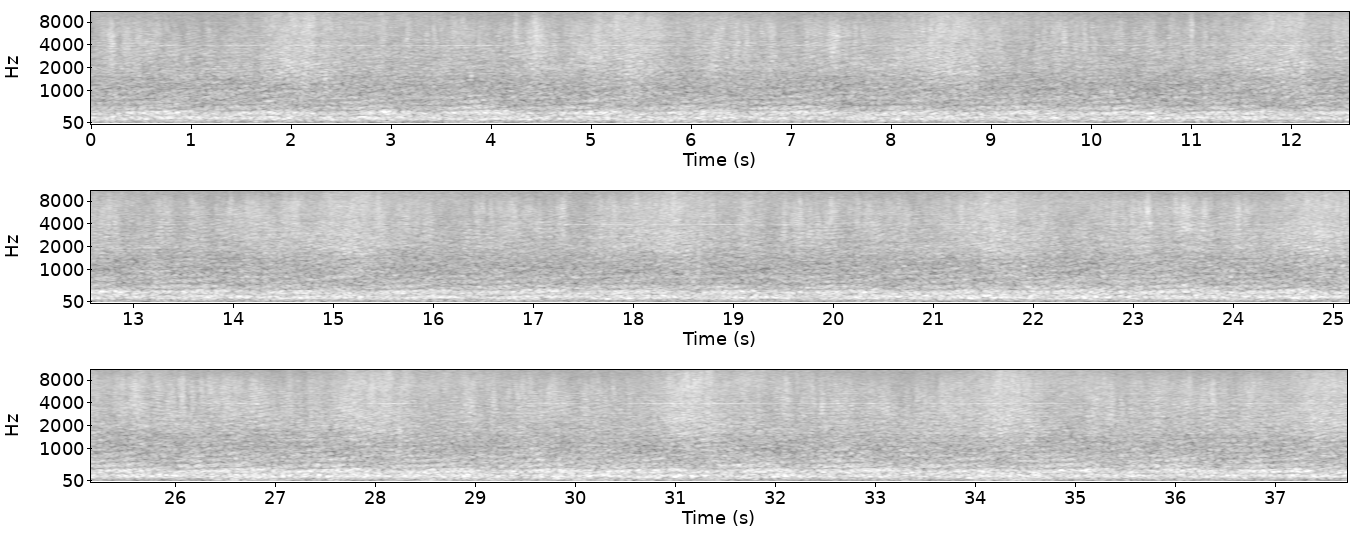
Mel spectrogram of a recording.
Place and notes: Est. Serra do Cume, Portugal - Windmills
The sound of the windmills, some cows uncomfortable with human presence and some crickets.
